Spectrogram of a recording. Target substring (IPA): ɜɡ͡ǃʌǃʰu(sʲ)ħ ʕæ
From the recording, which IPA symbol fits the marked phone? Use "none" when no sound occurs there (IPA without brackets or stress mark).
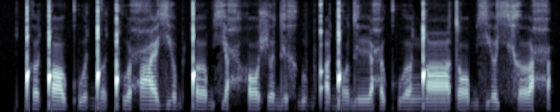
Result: none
